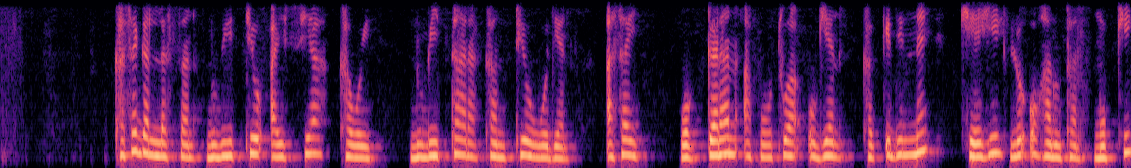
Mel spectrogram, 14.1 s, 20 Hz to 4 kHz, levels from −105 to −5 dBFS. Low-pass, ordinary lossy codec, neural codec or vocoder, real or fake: 3.6 kHz; Opus, 64 kbps; none; real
